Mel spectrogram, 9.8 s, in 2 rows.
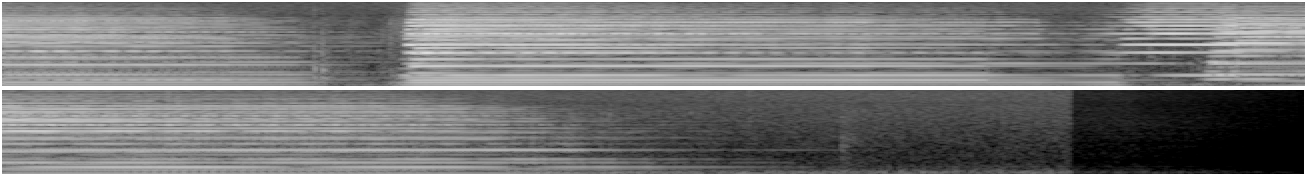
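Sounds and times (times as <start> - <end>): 
accordion: 0.0 - 7.8.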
